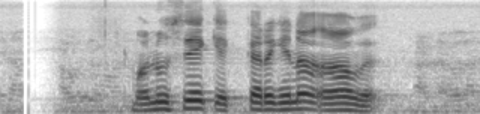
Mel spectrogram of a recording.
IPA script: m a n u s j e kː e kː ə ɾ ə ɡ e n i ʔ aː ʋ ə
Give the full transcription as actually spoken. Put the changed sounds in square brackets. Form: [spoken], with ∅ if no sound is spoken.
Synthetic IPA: m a n u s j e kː e kː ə ɾ ə ɡ e n [a] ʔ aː ʋ ə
